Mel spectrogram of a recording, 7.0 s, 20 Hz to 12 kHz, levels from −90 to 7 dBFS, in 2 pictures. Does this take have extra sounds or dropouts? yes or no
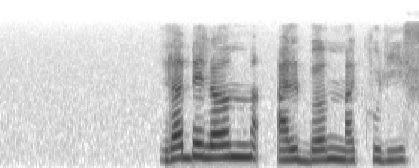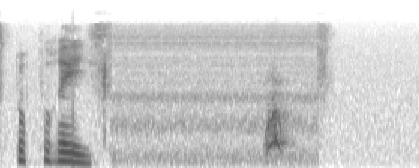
yes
